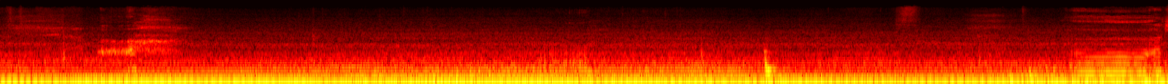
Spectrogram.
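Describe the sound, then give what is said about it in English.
A car engine runs steadily, a deep continuous rumble with a few brief swells and a rising tonal whine near the end as the car is moved back. No one speaks. “I'm going to move the car back actually to get to get the sun a little better angled onto me.”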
